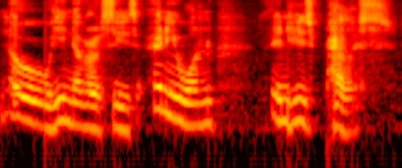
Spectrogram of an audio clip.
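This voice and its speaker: A man playing a stern, unwelcoming gate guard in a fantasy story, formal and curt, with a rough voice. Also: on the high side, takes it slowly, warm tone, pitched above the performer's own voice. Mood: stern refusal.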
